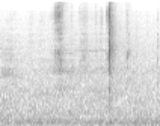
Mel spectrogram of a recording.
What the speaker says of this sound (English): go ahead and cut down the liner and the exterior seam allowances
